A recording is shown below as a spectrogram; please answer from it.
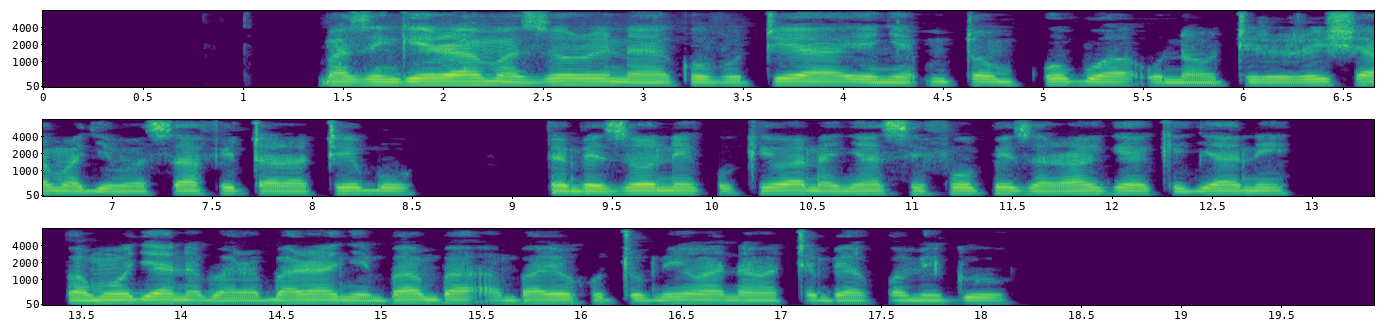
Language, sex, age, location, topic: Swahili, male, 25-35, Dar es Salaam, agriculture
